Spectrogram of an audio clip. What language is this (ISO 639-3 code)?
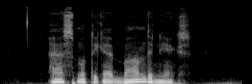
lav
